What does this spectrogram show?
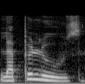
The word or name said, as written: lawn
